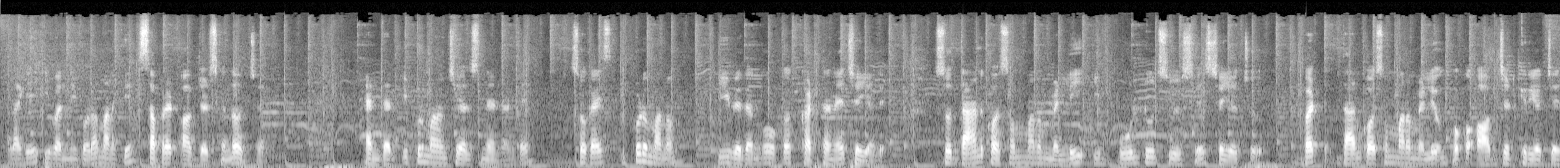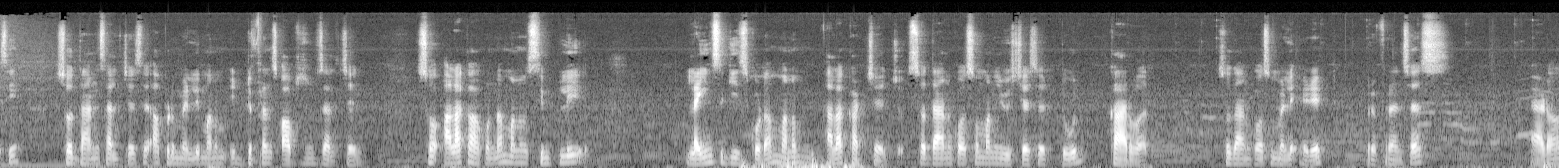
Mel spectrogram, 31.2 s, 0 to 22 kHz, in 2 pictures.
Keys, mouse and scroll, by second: 0.8-1.2 scroll down 2, 1.3 scroll up 2, 1.7 scroll down 1, 2.7 KP_1, 3.4 scroll up 2, 4.2 click, 5.2 click, 5.5 click, 5.7 click, 9.3 click, 11.3 click, 26.7 click.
